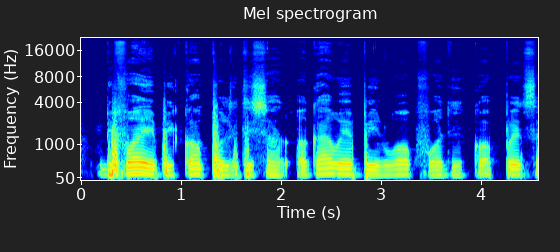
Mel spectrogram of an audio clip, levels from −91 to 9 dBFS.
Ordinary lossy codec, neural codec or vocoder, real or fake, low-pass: none; none; real; none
